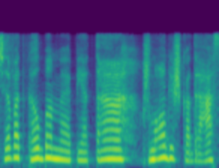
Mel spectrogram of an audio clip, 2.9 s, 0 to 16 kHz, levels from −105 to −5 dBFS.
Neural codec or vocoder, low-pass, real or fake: codec, 16 kHz, 1 kbps, X-Codec, HuBERT features, trained on LibriSpeech; 7.2 kHz; fake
